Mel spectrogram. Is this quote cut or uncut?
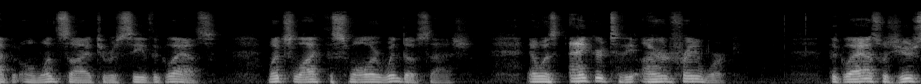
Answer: uncut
